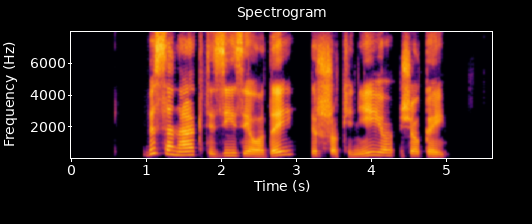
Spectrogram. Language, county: Lithuanian, Kaunas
